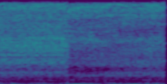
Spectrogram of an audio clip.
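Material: Nothing is struck.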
